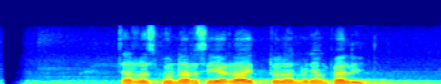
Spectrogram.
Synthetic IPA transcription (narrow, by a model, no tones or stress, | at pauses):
t͡ʃarləsb̥ənarsijaraɪt̪̚d̪̥o̤lanməɲaŋb̥a̤li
